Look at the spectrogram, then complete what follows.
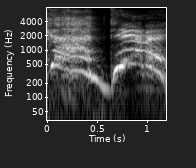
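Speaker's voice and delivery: furious, livid, very high-pitched scream. Retelling someone screaming out in the crowd: imitating Mike Dell screaming. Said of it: "Mike Dell screaming".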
